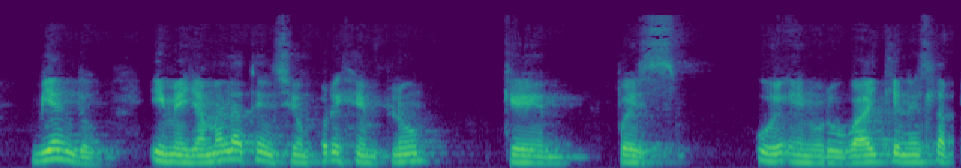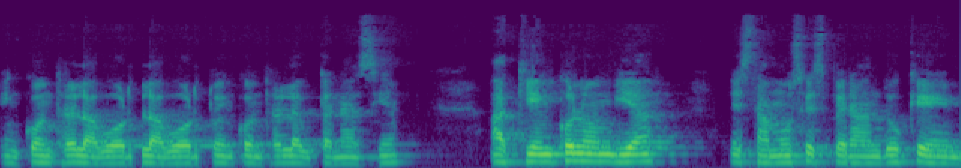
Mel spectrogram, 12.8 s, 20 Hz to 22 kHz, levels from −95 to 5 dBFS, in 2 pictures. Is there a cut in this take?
yes; 3 cuts; at 4.0 s, 6.4 s, 7.4 s

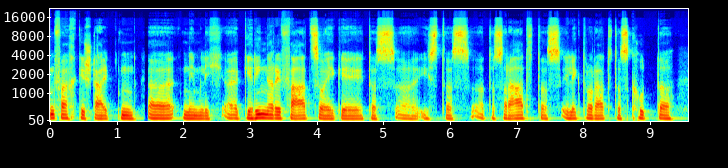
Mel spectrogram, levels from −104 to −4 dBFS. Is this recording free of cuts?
no; 1 cut; at 1.4 s

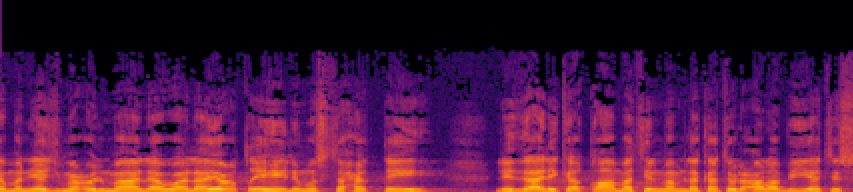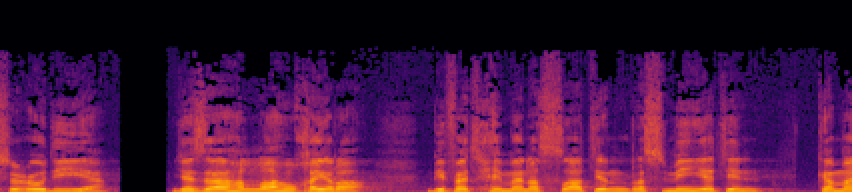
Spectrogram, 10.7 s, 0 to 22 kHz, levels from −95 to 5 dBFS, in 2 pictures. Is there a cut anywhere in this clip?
no; 0 cuts

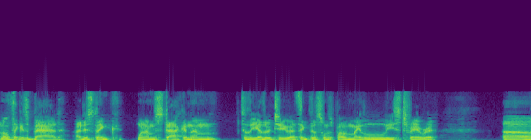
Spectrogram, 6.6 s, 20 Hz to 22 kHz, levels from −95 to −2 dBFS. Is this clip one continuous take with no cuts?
yes; 0 cuts

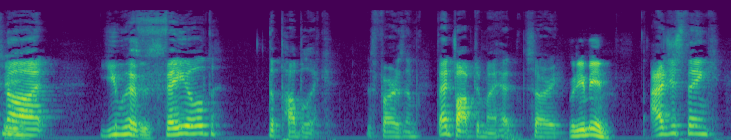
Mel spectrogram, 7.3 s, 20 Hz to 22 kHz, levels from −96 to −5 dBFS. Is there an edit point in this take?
yes; 2 cuts; at 4.2 s, 4.5 s

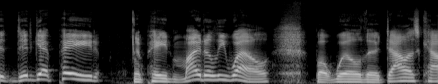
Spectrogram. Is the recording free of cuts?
yes; 0 cuts

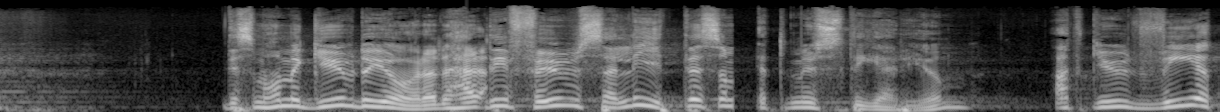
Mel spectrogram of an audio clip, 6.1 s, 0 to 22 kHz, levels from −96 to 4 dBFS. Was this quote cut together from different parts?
yes; 2 cuts; at 2.4 s, 3.7 s

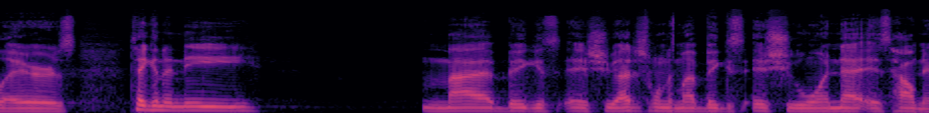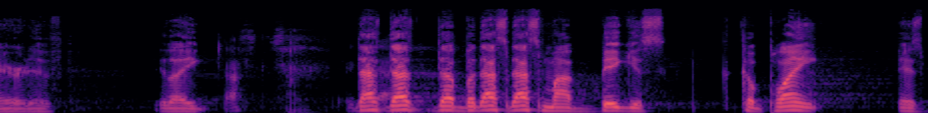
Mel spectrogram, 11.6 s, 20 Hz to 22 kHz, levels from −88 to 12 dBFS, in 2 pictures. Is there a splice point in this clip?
yes; 3 cuts; at 4.2 s, 5.7 s, 9.0 s

